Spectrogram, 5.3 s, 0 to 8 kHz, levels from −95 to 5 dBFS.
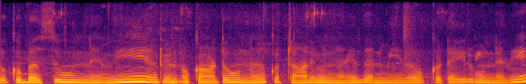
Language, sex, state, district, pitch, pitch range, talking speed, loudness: Telugu, male, Andhra Pradesh, Visakhapatnam, 205 Hz, 195-210 Hz, 160 wpm, -16 LUFS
